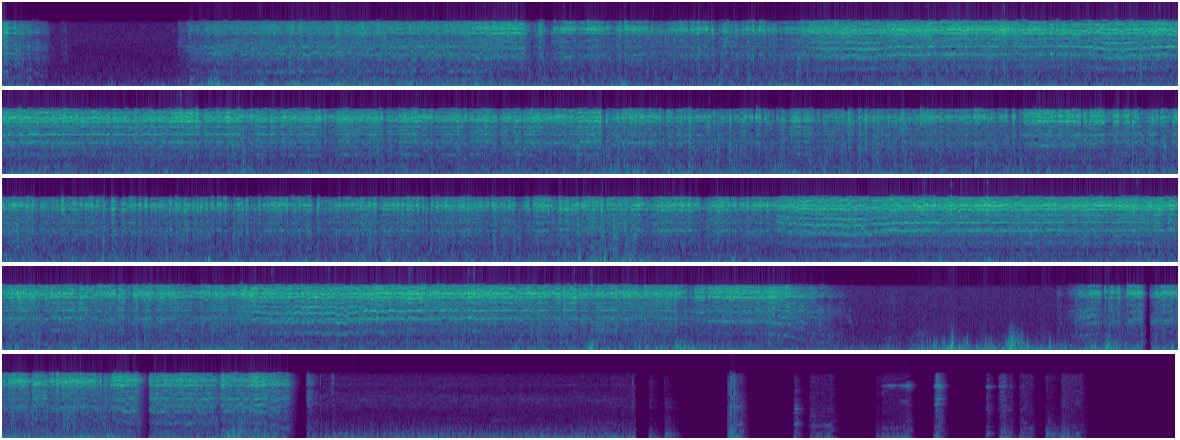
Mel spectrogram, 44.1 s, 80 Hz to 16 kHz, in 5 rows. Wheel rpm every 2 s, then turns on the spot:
60, 200, 230, 230, 230, 230, 230, 230, 230, 230, 240, 230, 230, 230, 220, 200, 10, 170, 90, 0, 10, 30.
40-42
